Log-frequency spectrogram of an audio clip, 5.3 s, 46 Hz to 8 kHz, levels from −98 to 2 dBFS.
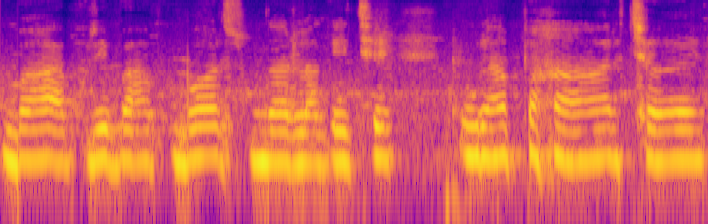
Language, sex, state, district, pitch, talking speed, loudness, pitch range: Maithili, female, Bihar, Samastipur, 205 Hz, 125 wpm, -12 LUFS, 195-215 Hz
